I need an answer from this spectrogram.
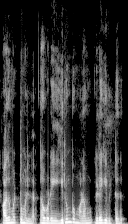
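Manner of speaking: ordinary delivery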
